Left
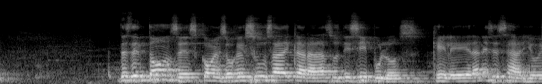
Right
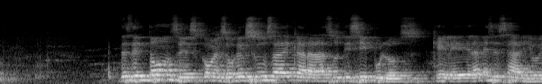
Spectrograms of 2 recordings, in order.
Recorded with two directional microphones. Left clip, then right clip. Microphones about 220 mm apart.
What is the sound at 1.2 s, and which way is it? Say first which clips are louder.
A man's voice: left 1 dB; 50° left (ahead or behind).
